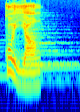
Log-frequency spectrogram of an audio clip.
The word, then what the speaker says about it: Guiyang: In the name of this province and its capital, the U plus I is pronounced Wei, not we. Listen. Guizhou. Guiyang.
